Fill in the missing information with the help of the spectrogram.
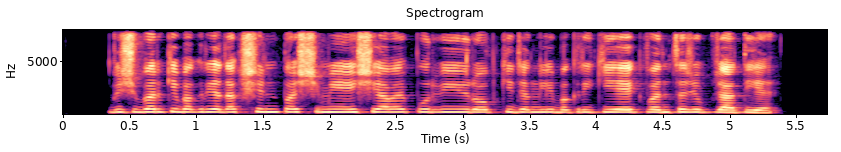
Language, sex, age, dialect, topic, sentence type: Hindi, female, 18-24, Hindustani Malvi Khadi Boli, agriculture, statement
